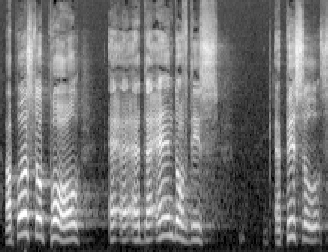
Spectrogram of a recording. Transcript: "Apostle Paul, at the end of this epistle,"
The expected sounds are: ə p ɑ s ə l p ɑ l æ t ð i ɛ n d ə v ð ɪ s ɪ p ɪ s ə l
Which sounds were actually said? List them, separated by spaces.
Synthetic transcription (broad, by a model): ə p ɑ s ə l p ɑ l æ t ð i ɛ n d ə v ð ɪ s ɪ p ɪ s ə l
